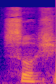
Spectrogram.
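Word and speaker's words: Xochitl: It's Sochi.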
